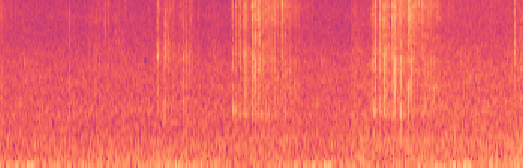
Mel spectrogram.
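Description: Close-up crunching of a bite of bituka, crispy fried pork intestine, being chewed. A few separate crisp crunches come about a second apart, the loudest two in the second half, with softer chewing between them.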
